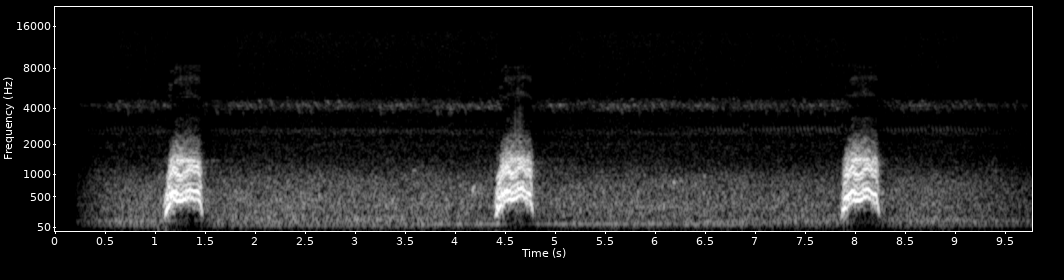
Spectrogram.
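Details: A Great Horned Owl (Bubo virginianus) gives its bark call, used to warn of danger or scare off territorial intruders: three short, harsh barks about every three and a half seconds, each a brief rough burst over a steady background hiss.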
